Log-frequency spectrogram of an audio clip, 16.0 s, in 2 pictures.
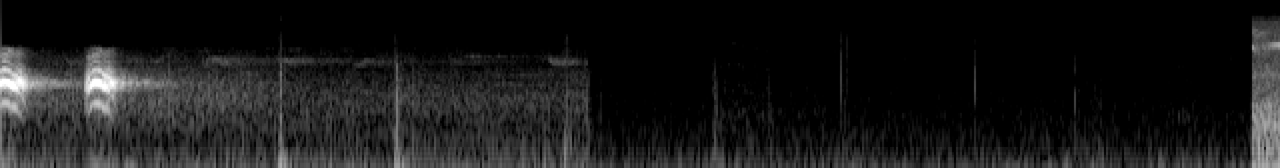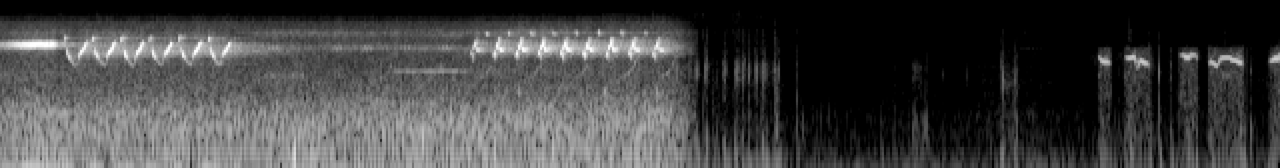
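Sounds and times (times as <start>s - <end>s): songbird singing: 0.0s - 3.7s, 7.8s - 12.4s, 14.8s - 16.0s
quiet bird chirps: 0.9s - 3.7s, 7.8s - 12.4s, 14.8s - 16.0s.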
